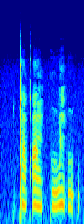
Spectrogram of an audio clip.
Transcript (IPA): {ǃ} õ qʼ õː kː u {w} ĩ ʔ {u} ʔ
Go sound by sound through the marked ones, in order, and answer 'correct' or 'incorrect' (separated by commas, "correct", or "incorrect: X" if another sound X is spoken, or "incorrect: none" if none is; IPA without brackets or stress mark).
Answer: correct, correct, correct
